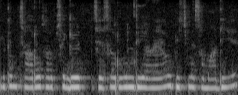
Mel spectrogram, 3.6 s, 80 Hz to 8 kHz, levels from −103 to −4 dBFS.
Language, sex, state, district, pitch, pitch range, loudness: Hindi, female, Bihar, Bhagalpur, 260 Hz, 255-265 Hz, -40 LUFS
